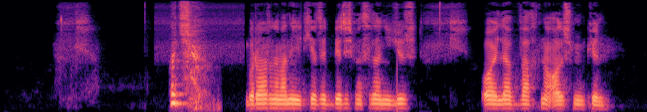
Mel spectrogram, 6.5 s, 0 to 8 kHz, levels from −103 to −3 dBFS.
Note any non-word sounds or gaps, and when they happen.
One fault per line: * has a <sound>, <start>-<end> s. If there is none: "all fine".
* has a sneeze, 1.7-2.2 s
